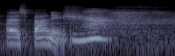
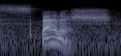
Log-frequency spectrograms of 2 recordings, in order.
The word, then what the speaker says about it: Spanish: good because i'm worried i'm worried about a few people at home saying speak a spanish speak spanish remember the s starts here not in the vocal cords it starts here speaks spanish okay uh do most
